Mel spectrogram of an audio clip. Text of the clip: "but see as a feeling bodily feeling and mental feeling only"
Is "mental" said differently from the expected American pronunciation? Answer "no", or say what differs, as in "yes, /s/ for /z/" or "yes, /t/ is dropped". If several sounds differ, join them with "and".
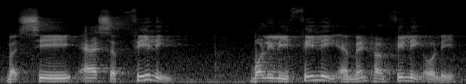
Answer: yes, /n/ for /l/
